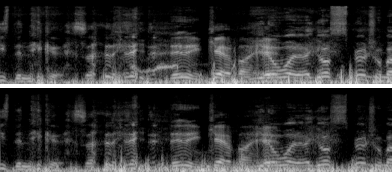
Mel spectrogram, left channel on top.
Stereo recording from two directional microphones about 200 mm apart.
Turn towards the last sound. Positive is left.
turn(degrees=15)  # may be behind; listen again after turning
